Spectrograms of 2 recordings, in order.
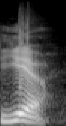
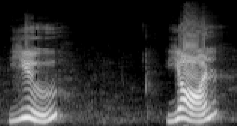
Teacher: when you say ye, your lips are spread, okay? Especially when you say a word like yeah. But when you say a word like you, yawn, your lips are rounded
